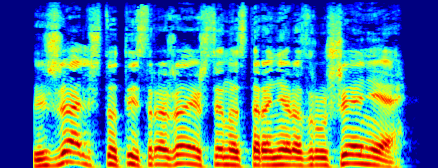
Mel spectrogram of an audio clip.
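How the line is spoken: Shout from a distance. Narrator (Russian): крикнул он оттуда

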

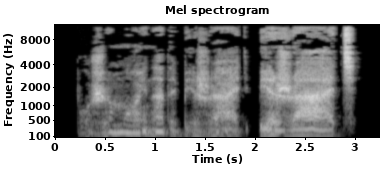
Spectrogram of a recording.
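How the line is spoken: Muttering. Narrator (Russian): пробормотал

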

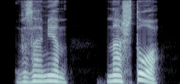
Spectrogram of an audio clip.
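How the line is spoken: Hoarse rasp. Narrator (Russian): прохрипел он

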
